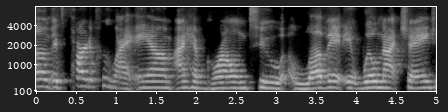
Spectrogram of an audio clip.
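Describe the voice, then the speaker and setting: At a medium pitch, a woman talks with a slight Alabama accent. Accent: Southern (Alabama), slight. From US South, Birmingham, Alabama. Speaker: corporate lawyer. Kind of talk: interview.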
